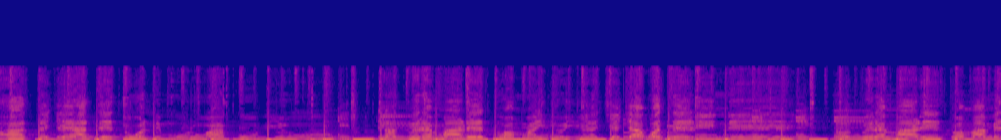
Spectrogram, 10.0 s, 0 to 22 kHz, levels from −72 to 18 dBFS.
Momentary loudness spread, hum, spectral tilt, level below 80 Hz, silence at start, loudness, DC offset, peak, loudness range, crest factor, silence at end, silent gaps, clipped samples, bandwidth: 5 LU; none; -5.5 dB/octave; -32 dBFS; 0 s; -23 LUFS; under 0.1%; -6 dBFS; 2 LU; 18 dB; 0 s; none; under 0.1%; 12 kHz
